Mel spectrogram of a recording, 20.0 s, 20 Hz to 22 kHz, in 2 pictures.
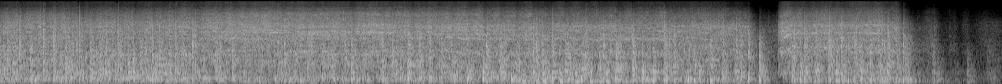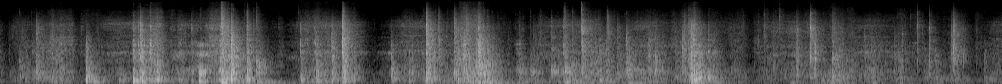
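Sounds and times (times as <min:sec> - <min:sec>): drill spinning vent brush rod: 0:00.0 - 0:09.2.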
